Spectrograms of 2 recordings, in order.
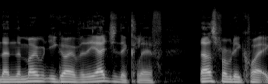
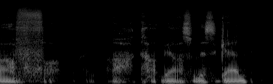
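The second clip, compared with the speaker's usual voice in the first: fed-up, weary, whispered mutter; 8 semitones lower, 16 dB quieter than usual. Acting out the fed-up shop worker hearing shouts: imitating a weary shop worker. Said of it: "the guy that's working the shop's like".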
